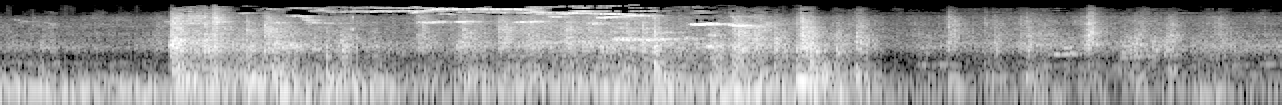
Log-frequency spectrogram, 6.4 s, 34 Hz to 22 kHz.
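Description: KTM-19 (71-619KT) tram running along its track, heard from inside the car: a steady low rumble, with a run of clattering knocks from the wheels and rails that starts about a second in and eases off after about four seconds.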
